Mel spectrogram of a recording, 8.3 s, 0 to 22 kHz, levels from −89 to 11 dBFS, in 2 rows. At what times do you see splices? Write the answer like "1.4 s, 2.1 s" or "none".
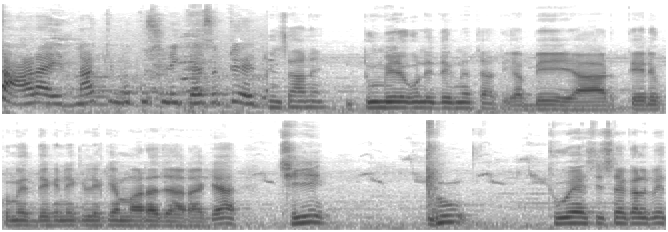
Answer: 1.7 s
